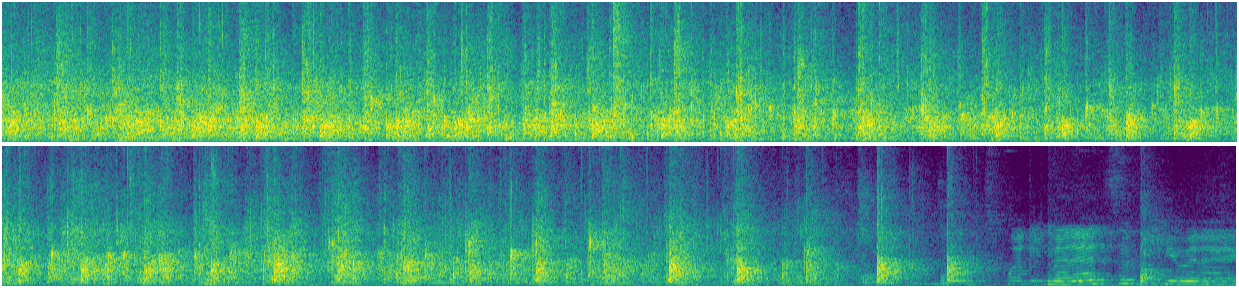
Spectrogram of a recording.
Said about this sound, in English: hand of applause for our panel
